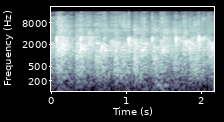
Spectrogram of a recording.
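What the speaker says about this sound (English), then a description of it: "Please join me in applauding Bob." An audience applauding at the end of a seminar discussion, steady mid-level clapping from a room of listeners, continuous without a break.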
